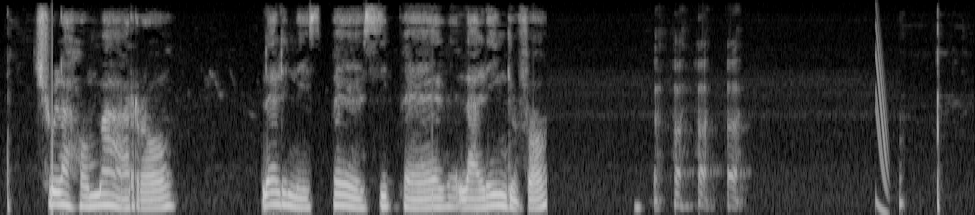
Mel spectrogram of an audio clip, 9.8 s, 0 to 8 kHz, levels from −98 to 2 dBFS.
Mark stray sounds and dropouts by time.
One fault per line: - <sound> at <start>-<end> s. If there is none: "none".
- laugh at 6.3-7.5 s
- chirp at 8.8-8.9 s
